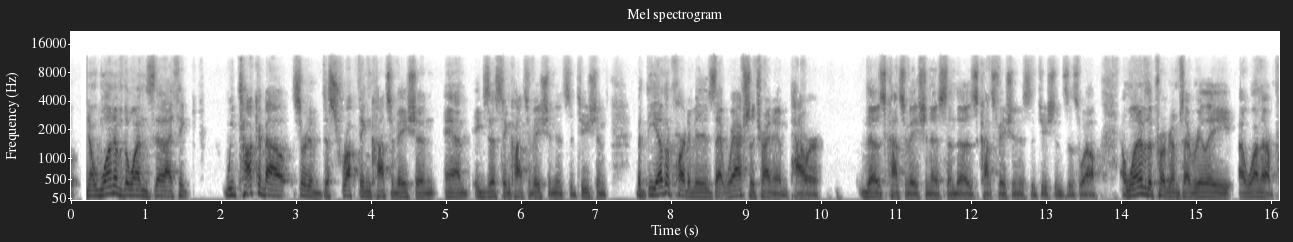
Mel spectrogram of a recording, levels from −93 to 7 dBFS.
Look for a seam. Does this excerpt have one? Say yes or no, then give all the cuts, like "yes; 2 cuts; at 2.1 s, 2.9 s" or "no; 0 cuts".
no; 0 cuts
